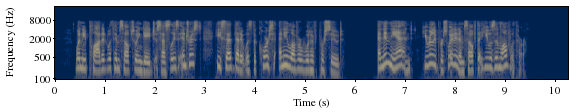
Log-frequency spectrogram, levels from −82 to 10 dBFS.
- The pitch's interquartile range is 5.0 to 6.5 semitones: Yes, average, 5.3 semitones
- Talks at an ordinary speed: No, fast, 210 wpm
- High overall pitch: Yes, high, 225 Hz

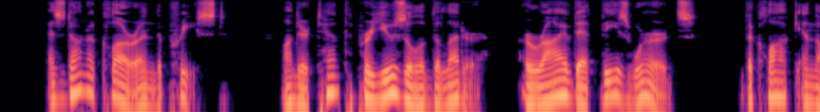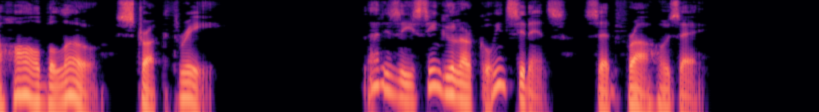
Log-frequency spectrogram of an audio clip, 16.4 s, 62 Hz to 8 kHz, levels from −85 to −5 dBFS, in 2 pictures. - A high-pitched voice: No, low, 115 Hz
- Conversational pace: No, slow, 120 wpm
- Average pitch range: No, wide, 6.9 semitones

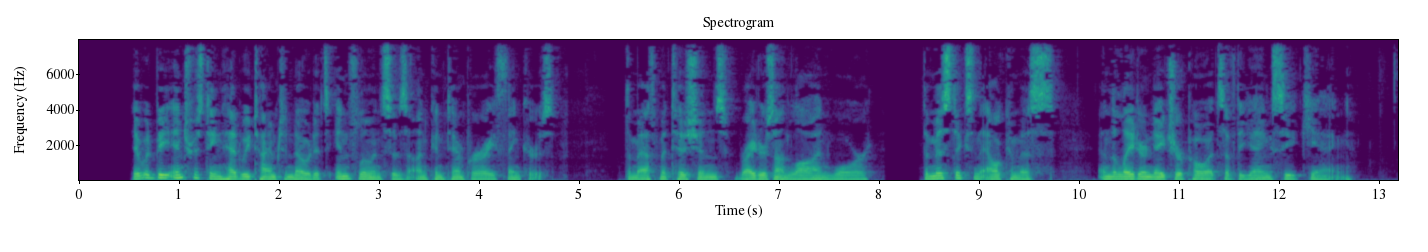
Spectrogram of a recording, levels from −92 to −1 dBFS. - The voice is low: Yes, low, 110 Hz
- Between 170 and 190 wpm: No, average, 155 wpm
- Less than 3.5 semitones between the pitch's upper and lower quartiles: Yes, average, 2.8 semitones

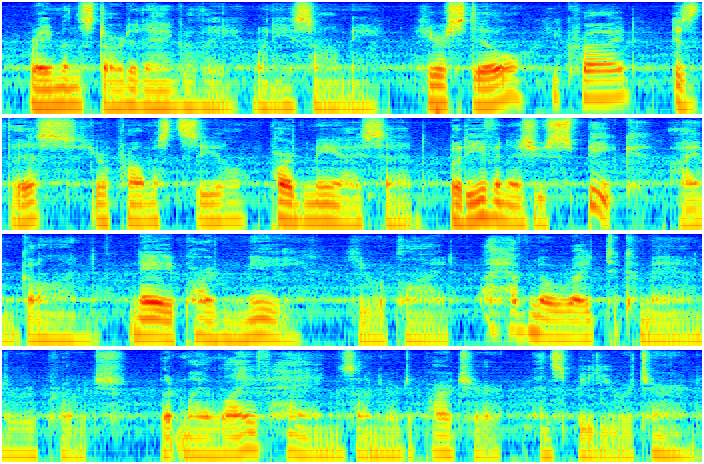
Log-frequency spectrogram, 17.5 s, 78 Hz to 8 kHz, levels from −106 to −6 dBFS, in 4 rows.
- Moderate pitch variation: No, narrow, 2.3 semitones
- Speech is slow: No, average, 175 wpm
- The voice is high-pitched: No, low, 105 Hz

